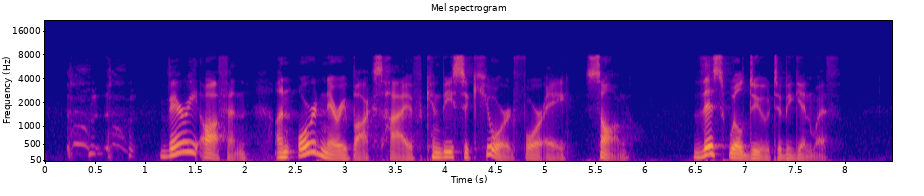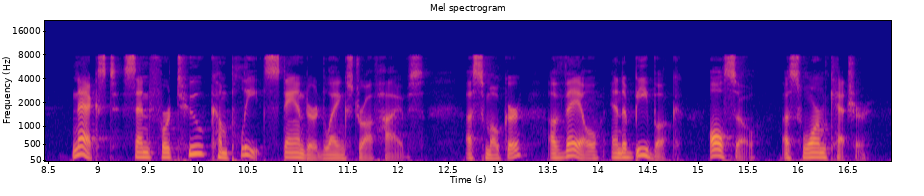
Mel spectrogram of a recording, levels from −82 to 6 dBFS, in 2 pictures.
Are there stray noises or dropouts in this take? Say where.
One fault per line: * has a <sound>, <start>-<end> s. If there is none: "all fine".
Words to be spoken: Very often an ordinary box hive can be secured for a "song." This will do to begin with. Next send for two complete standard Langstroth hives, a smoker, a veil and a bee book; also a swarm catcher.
* has a cough, 0.2-0.9 s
